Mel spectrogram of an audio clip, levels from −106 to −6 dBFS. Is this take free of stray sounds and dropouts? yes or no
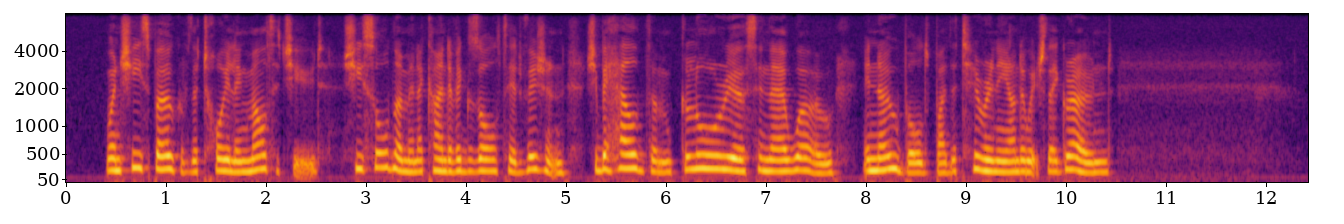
yes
